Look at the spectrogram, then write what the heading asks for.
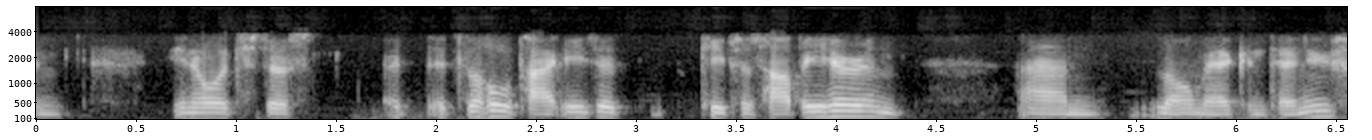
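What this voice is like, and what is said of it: Northern Irish accent, slight Canadian twang. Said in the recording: “born and raised in Belfast ... You're Irish ... I have sort of a little Canadian twang”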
